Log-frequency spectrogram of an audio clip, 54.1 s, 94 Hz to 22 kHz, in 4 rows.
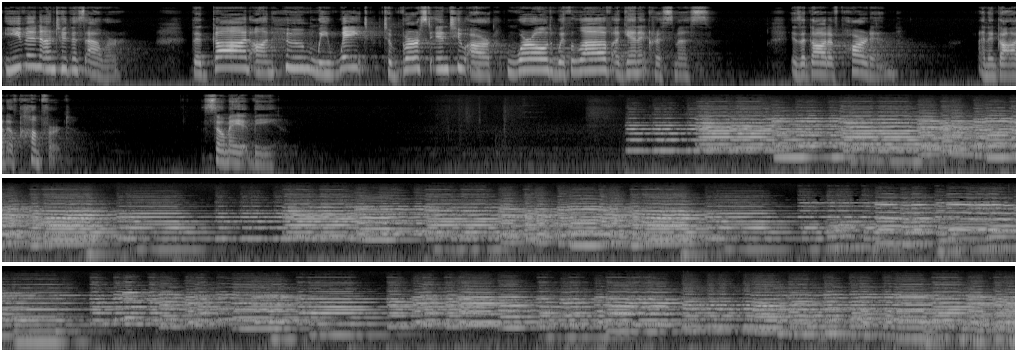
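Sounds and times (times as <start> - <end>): organ chords with melody: 19.4 - 54.0.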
